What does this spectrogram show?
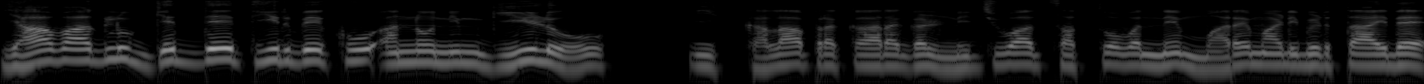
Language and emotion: Kannada, disgusted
